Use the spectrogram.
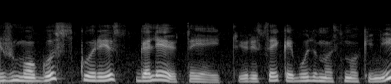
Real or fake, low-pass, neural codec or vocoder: real; 7.2 kHz; none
